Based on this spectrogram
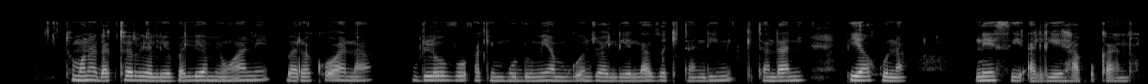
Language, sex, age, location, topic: Swahili, female, 50+, Kisumu, health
